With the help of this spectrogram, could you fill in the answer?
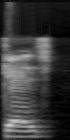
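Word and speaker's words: catch: यहां T silent है अब कैच टच ना पढ़ के हम कैच पढ़ेंगे क्योंकि यहां पे टी साइलेंट है कैच ओके अब बैच द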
